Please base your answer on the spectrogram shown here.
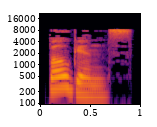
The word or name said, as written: bogans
